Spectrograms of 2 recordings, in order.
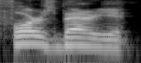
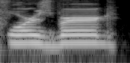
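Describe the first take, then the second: First: The name is said with a Swedish pronunciation. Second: The name is said with an English pronunciation. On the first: The speaker calls it right. "It's Forsberg. And that is how you Forsberg" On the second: The speaker calls it wrong. "Forsberg is not a person"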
